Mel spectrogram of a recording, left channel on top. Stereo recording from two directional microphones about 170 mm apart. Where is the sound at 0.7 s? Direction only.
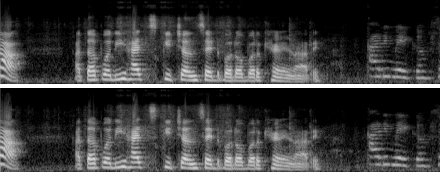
5° left (ahead or behind).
